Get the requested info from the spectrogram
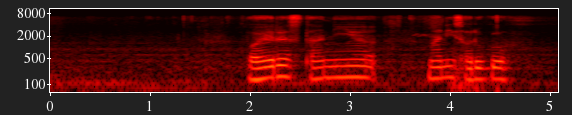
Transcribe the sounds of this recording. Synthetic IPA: bʱʌeɾʌst̪ʰanijʌmanisʌɾuko

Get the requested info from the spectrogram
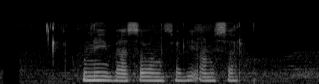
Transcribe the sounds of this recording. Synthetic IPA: kunʌjbʱasʌwaŋsʌliʔʌnusar

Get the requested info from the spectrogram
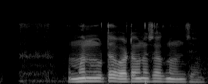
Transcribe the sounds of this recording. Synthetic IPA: mənmuʈːabʱəʈawnʌs̬ʌknuɦunt͡sʰʌ

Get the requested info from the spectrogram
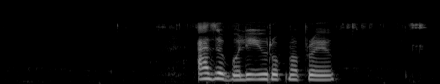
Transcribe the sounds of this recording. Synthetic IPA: ad͡zʌbolijuwɾopmaprʌjoɡ

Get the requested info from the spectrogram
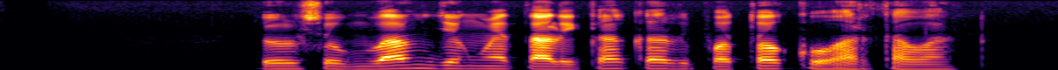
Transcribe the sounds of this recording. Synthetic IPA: dulsumbaŋd͡ʒɨŋmɛt̪alikakɨrdipɔt̪ɔkṵwa̰rt̪awan

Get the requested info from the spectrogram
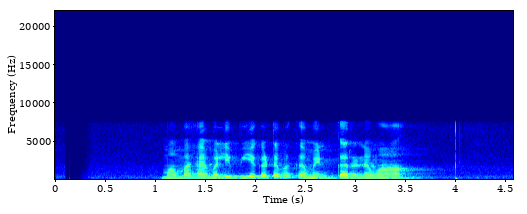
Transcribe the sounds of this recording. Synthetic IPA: maməɦæməlipijəkəʈəməkəmeɳʈkəɾənəʋaː

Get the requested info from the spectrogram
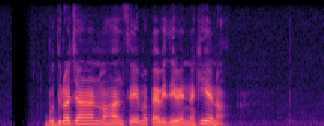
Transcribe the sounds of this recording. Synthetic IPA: bud̪uɾad͡ʒaːnanʋaɦanseːməpæʋid̪iʋenːəkijənoʋa̰

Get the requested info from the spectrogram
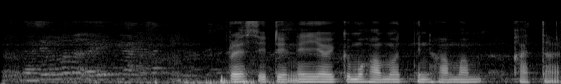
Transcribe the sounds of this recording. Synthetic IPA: pɾesid̥ɛnʔejaikumuɦamat̪̚binɦamam | kʰat̪a̰r

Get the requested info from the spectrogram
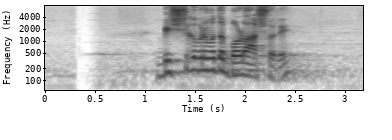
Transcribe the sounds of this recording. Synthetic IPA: biʃːokɔpoɾeɾmɔt̪obɔɽoaʃoɾe

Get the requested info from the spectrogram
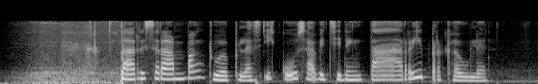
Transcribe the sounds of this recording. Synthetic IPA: t̪aɾisɾampaŋd̪̥ṳab̥əlasikusawid̥ʒ̥i̤nɪŋt̪aɾipərɡ̥a̤ulan

